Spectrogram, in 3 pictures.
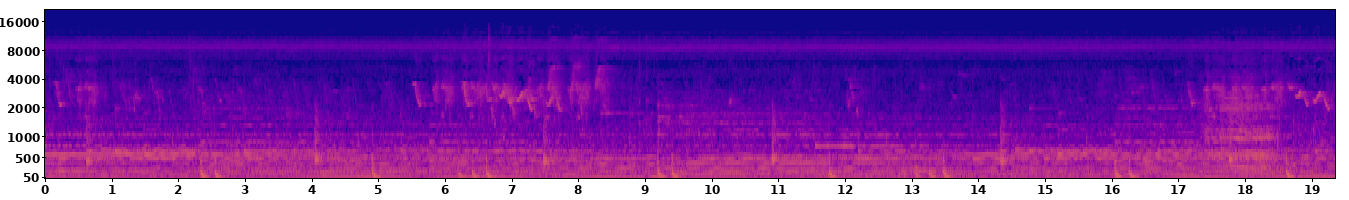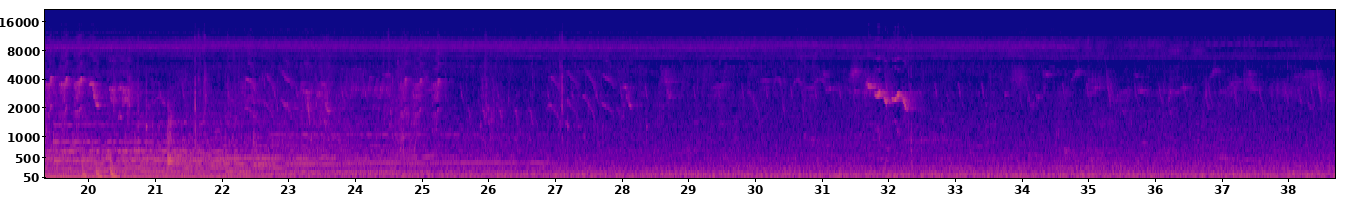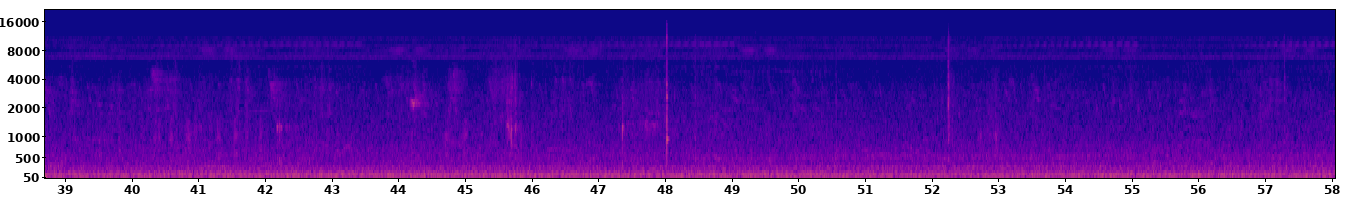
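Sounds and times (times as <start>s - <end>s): steady low rumble: 0.0s - 28.4s
bird chirps: 0.0s - 32.6s.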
